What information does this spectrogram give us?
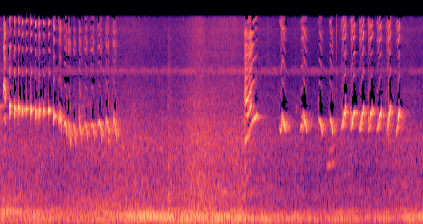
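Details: Greater green leafbird from Banyuwangi, East Java, singing: series of rapid descending whistled notes around two to three kilohertz, a pause, then more bright repeated slurred whistles, over low rumbling traffic noise.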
